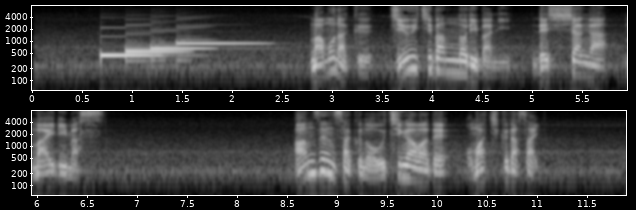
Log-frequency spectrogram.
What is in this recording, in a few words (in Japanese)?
11番のりば接近予告放送（当駅止まり→回送列車）; takeo onsen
